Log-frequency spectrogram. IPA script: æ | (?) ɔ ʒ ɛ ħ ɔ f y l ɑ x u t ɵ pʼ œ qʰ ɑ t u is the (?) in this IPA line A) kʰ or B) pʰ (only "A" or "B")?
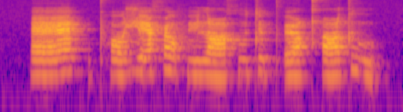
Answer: B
